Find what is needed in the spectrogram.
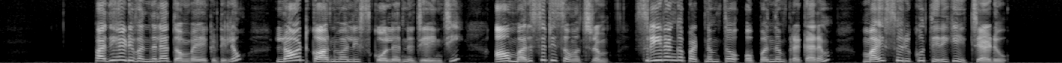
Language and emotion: Telugu, neutral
